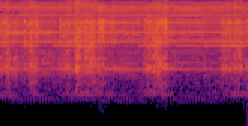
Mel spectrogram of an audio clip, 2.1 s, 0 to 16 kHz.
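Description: Drill press driving a long 3 mm bit down into a ziricote wood blank: a faint, steady motor whine with a hiss of cutting that swells slightly a couple of times.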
